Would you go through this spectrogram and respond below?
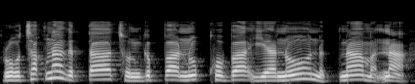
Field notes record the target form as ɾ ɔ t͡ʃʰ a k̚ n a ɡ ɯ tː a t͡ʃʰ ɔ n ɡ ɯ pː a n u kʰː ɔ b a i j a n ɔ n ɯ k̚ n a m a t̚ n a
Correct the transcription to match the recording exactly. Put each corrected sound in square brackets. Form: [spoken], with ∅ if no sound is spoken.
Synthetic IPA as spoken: ɾ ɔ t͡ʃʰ a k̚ n a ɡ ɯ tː a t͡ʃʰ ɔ n ɡ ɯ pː a n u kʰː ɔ b a i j a n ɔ n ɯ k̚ n a m a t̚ n a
